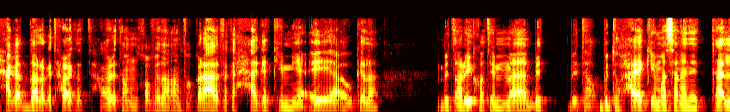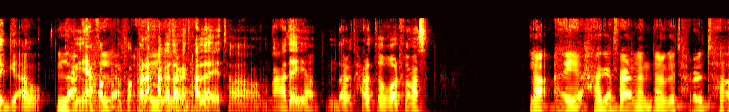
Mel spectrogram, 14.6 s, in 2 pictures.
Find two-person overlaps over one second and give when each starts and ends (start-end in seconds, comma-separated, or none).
7.8-9.2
